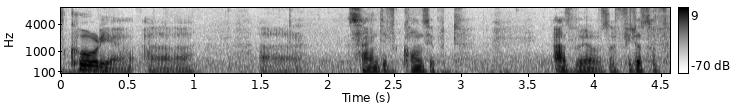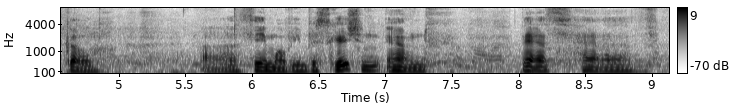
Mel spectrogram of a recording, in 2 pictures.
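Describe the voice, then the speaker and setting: A man's voice: lowish voice, darkish tone. Japanese-accented man musing outdoors. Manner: halting, many uh fillers and pauses. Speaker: host. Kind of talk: casual spoken commentary. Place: outdoors in a city. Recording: outdoor street noise, traffic.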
